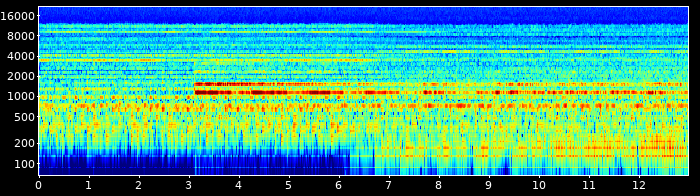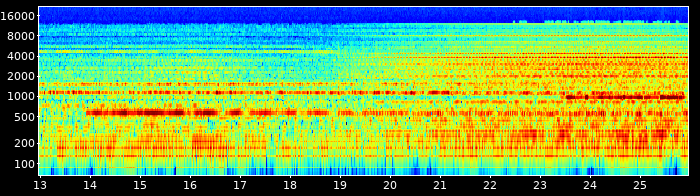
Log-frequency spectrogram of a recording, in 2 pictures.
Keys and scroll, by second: 0.6 x, 1.9-2.9 typing, 3.1 Return, 7.5 z, 9.3-10.2 typing, 10.2 Escape, 11.3 Delete, 11.9 x, 13.0-16.1 typing, 18.3 z, 19.6-20.5 typing, 23.0-24.9 typing.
